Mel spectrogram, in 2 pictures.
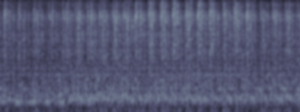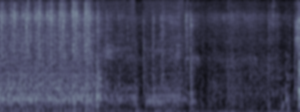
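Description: A sewing machine stitches a backpack in a fast, steady rhythmic clatter for about six seconds, then stops, leaving quieter handling noises and a few clicks.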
